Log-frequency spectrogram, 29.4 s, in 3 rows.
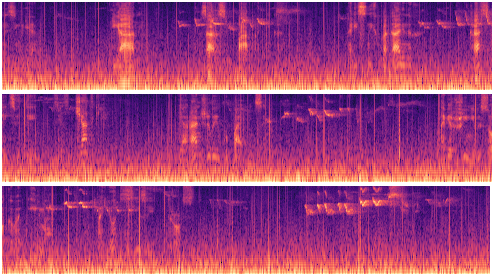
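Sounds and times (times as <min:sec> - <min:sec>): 
black-naped oriole song of fluted whistled phrases near a lake in Sikhote-Alin forest: 0:00.0 - 0:12.4, 0:13.2 - 0:29.3.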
